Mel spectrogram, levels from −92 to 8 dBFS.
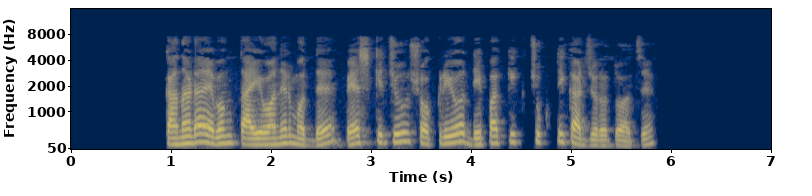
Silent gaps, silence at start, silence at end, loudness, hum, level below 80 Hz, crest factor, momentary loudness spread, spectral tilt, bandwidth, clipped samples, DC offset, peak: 4.82-4.86 s; 0.95 s; 1.15 s; -17 LUFS; none; -60 dBFS; 16 dB; 10 LU; -7 dB/octave; 7.8 kHz; under 0.1%; under 0.1%; 0 dBFS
